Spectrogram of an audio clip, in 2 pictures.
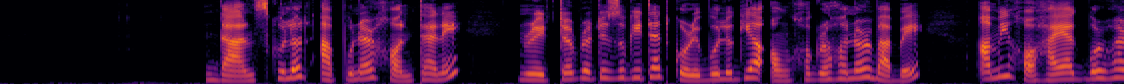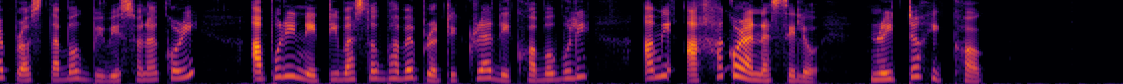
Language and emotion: Assamese, surprised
